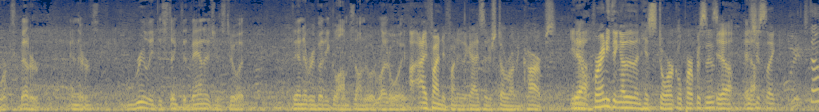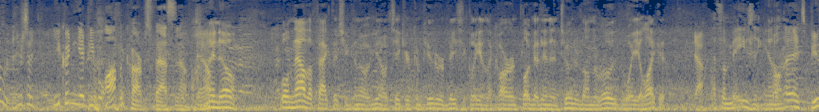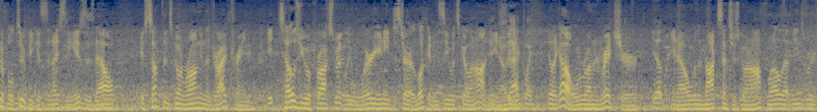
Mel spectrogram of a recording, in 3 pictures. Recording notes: SEMA 2016. This episode I'm joined live from the SEMA show floor.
